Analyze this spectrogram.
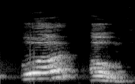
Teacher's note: कंठोष्ठ, यानी कि ओ और औ। कंठ और ओष्ठ यानी कंठ से और ओठ से कौन बोला जाएगा बाबू?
